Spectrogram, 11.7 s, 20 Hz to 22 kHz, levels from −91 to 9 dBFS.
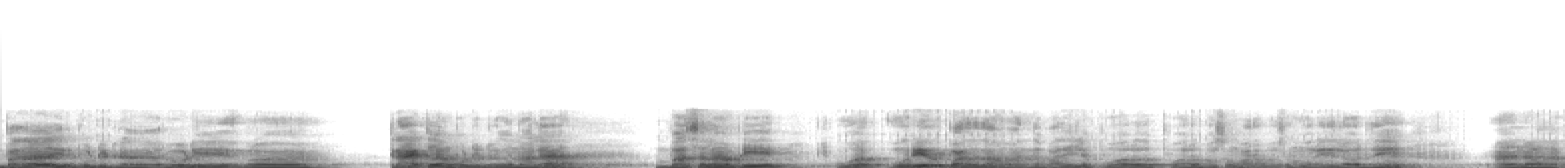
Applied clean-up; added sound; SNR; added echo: neural separator model SepFormer DNS4.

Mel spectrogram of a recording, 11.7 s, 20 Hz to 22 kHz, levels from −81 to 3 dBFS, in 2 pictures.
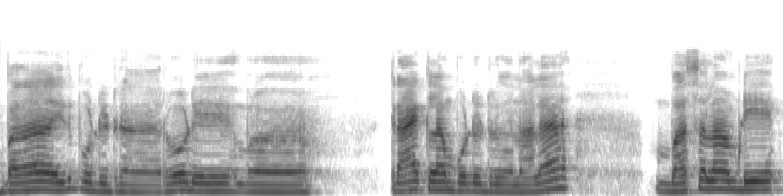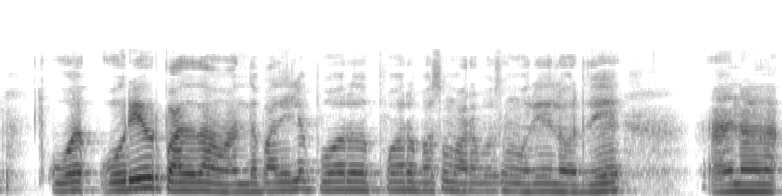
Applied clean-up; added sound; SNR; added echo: none; none; none; none.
